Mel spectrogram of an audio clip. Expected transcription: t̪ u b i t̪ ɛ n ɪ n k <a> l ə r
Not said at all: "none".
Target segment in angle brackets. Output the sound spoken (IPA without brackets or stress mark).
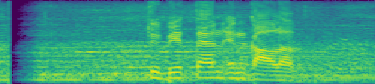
a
